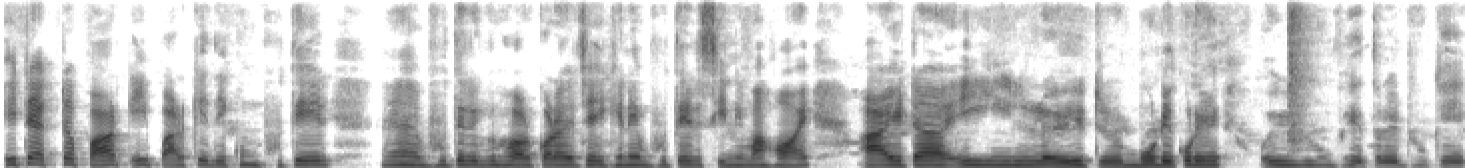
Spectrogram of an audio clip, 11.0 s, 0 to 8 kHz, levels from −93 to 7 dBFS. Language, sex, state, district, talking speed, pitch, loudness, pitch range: Bengali, female, West Bengal, Kolkata, 135 wpm, 185 Hz, -20 LUFS, 180-195 Hz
